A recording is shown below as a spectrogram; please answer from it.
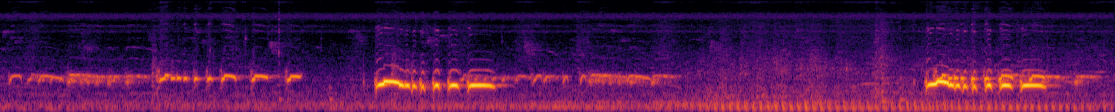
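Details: Zebra dove, a cross of local and Bangkok strains bred for a big voice, giving loud cooing phrases: a bright opening note, then a quick run of short throbbing coos. Softer repeated coo trills from other doves fill the gaps.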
